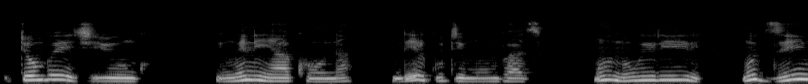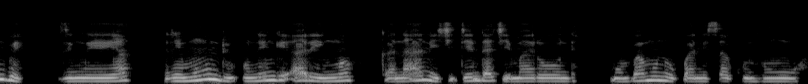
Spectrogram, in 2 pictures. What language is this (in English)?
Ndau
